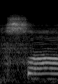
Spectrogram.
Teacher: Belakangnya kan ada dal sukunnya, ya. Artinya ini qalqalah, ya. Qalqalah, huruf yang memantul.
